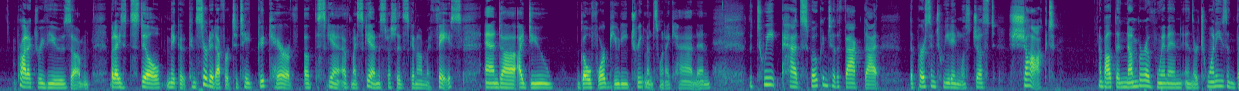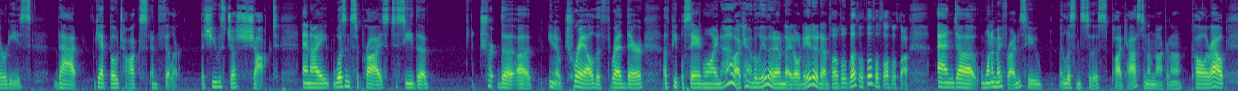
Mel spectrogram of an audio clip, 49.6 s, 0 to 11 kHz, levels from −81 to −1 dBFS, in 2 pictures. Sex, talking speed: female, 155 wpm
